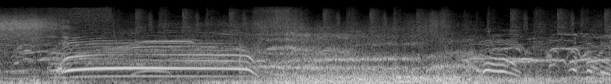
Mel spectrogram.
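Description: Riders on the Baron 1898 dive coaster screaming. One long held scream starts about half a second in, then rushing wind on the camera and the train's rumble take over as it drops, with short whoops and yells near the end.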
